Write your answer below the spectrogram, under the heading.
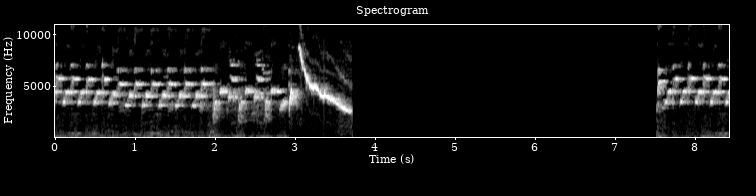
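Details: European goldfinch Trnan song from a 2020 CD: a fast repeated high trill that shifts into a few varied notes, then ends in a long, clear whistle sliding steeply downward, followed by silence and a new burst of trilling.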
